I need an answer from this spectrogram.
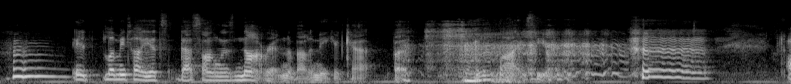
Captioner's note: both laugh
